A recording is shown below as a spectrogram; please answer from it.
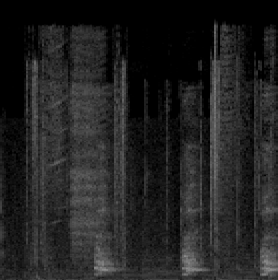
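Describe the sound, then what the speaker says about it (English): A dog in a home barks excitedly three times in quick succession, each short yip-like bark spaced under a second apart over a low background hum. "Oh, okay, that's someone's dog."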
